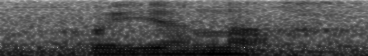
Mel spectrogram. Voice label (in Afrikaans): "Goeienag", Afrikaans; goodnight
